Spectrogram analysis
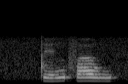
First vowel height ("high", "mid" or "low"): high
